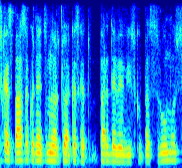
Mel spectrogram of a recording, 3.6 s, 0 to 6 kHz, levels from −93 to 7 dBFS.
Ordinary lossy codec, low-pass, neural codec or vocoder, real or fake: Opus, 16 kbps; 5.4 kHz; none; real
